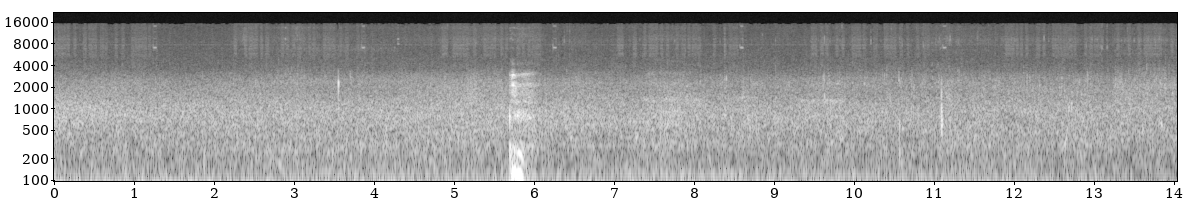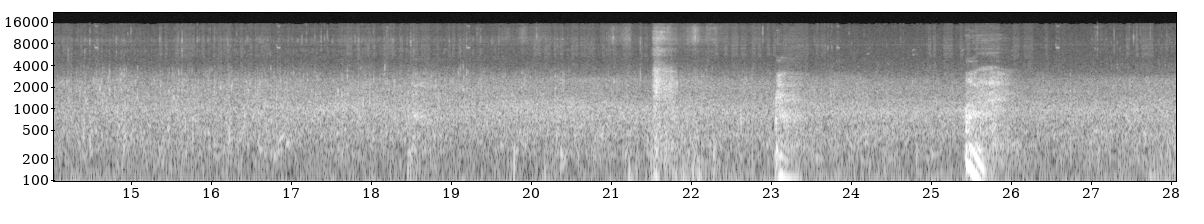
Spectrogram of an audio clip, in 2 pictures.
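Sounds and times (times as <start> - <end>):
faint river water flowing: 0.0 - 28.0.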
